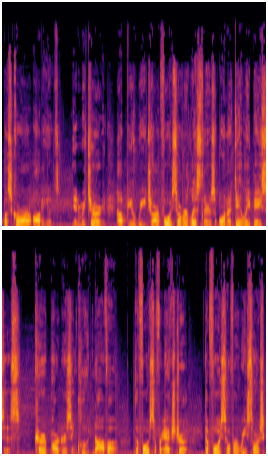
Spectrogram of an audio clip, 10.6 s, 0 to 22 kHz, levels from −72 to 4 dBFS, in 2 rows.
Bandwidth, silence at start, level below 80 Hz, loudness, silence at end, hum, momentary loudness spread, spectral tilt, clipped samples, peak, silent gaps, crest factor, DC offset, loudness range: over 20 kHz; 0 s; -36 dBFS; -13 LUFS; 0 s; none; 8 LU; -1 dB/octave; under 0.1%; -2 dBFS; none; 12 dB; under 0.1%; 2 LU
